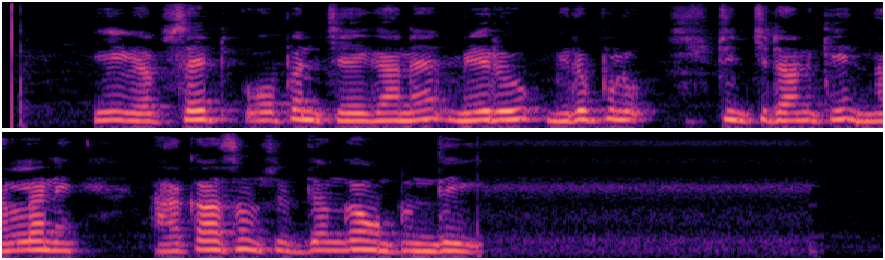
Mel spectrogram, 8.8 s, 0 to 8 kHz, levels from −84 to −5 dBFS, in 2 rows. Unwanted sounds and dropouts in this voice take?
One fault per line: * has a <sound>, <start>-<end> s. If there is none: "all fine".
all fine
